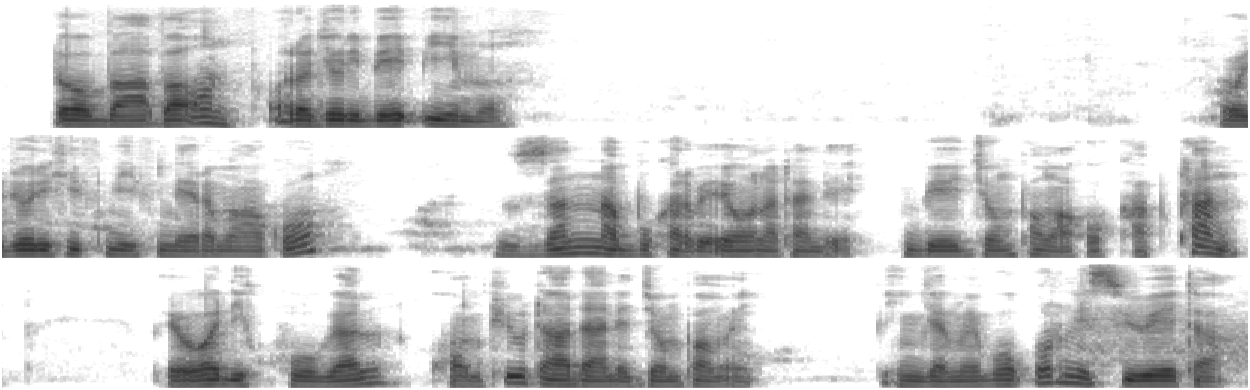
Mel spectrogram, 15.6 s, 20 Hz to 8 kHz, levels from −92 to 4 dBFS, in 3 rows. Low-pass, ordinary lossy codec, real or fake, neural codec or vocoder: 7.2 kHz; Opus, 64 kbps; fake; vocoder, 22.05 kHz, 80 mel bands, Vocos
